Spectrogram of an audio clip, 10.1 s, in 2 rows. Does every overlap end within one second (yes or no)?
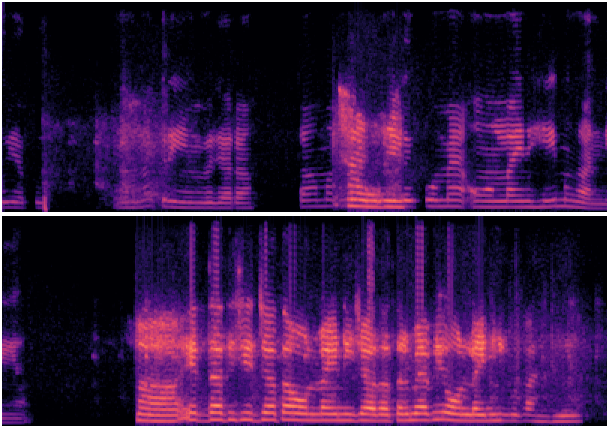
yes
